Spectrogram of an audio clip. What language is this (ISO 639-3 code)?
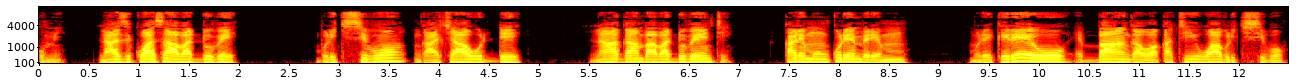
lug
